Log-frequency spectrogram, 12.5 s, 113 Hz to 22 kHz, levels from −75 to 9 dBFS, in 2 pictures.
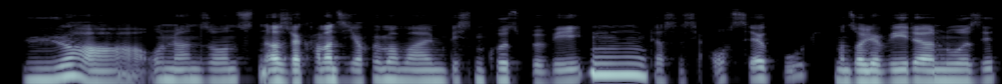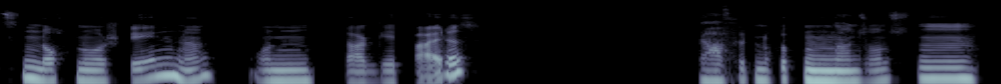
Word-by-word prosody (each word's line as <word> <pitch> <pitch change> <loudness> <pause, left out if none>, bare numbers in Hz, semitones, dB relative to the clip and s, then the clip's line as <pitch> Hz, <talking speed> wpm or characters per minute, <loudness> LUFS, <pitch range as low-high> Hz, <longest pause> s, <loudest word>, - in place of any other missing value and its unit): Ja 150 -2 +2
und 150 +1 -2
ansonsten 145 0 -3
also 140 -1 +7
da 135 - +8
kann 140 +3 -6
man 150 0 +7
sich 145 -1 -4
auch 135 - -10
immer 150 -1 +1
mal 140 -1 0
'n 140 0 -1
bisschen 145 +1 -8
kurz 150 +1 -2
bewegen. 190 - +3
Das 135 -4 -12
ist 130 0 -21
ja - - -27
auch 155 - -11
sehr 165 - 0
gut. 190 +4 -14
Man 140 -2 -2
soll 135 0 +5
ja 135 -1 +4
weder 140 0 +4
nur 140 0 +1
sitzen 150 +3 -4
noch 140 0 -3
nur 135 -1 -2
stehen, 170 +9 -2
ne, 180 +4 -2 0.2
und 135 0 -2 0.2
da 125 - -5
geht 130 +1 -12
beides. 210 +6 0 1.4
Ja, 135 -1 -3
für 150 +3 -11
den 145 0 -4
Rücken 140 -2 +3
ansonsten 150 +4 -1
145 Hz, 190 wpm, -24 LUFS, 135-150 Hz, 1.4 s, da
